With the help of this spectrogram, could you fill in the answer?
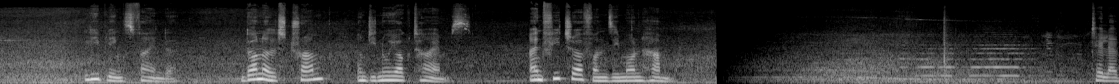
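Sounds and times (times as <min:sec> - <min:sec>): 
busy street traffic rumbling: 0:00.0 - 0:11.1
speech: 0:00.8 - 0:06.9, 0:11.0 - 0:11.1
car horns tooting in short bursts: 0:08.6 - 0:11.0.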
